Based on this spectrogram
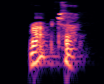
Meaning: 1. A bird of prey 2. One who ravishes or plunders 3. One of the dromaeosaurs, a family of carnivorous dinosaurs having tearing claws on the hind legs
- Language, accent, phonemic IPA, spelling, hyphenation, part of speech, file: English, Southern England, /ˈɹæptə/, raptor, rap‧tor, noun, LL-Q1860 (eng)-raptor.wav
